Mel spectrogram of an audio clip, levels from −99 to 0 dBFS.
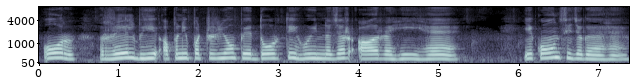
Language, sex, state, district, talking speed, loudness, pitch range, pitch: Hindi, female, Bihar, Kishanganj, 130 wpm, -23 LUFS, 180-210 Hz, 200 Hz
